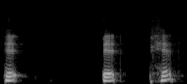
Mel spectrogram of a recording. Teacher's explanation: that aspiration distinction with that puff of air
